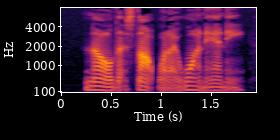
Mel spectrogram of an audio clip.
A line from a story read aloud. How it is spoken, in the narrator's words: Jack said under his breath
